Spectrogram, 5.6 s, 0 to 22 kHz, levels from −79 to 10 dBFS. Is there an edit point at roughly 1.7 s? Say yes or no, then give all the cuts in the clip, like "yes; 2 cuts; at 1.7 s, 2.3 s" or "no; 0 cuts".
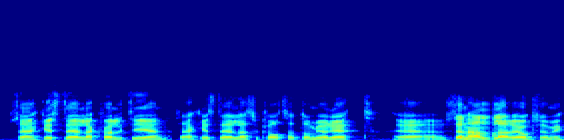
yes; 1 cut; at 1.7 s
